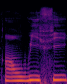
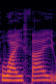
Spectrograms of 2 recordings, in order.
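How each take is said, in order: First: "Wi-Fi" said the French way, wee-fee; French pronunciation. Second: "Wi-Fi" said the English way, why-fye; English pronunciation. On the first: Retold or imitated. Quebecer quotes what annoyed her in Paris, "Wi-Fi" as wee-fee. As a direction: rhyme both halves of "Wi-Fi" with French "oui". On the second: Shown as a demonstration. Quebecer gives her own word, "Wi-Fi" pronounced why-fye. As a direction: rhyme both halves of "Wi-Fi" with "eye". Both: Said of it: "on dit pas Wi-Fi".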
